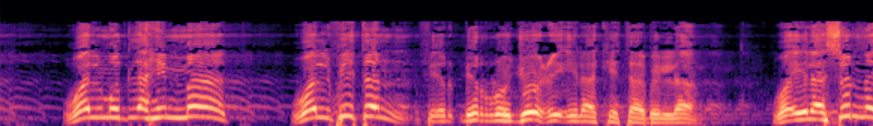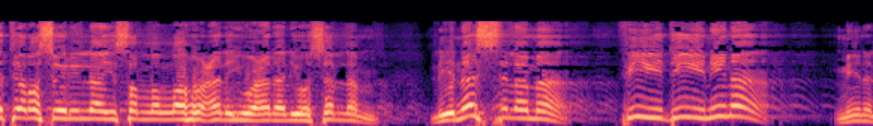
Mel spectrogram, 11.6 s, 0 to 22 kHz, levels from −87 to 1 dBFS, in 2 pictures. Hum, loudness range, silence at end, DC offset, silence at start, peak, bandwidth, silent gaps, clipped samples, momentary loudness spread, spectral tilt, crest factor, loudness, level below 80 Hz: none; 3 LU; 0 s; under 0.1%; 0.45 s; 0 dBFS; 11 kHz; none; under 0.1%; 11 LU; -4 dB/octave; 12 dB; -12 LUFS; -42 dBFS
